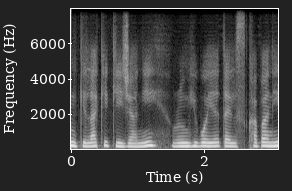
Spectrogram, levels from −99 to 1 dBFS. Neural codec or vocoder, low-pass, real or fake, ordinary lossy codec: codec, 16 kHz, 0.3 kbps, FocalCodec; none; fake; none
